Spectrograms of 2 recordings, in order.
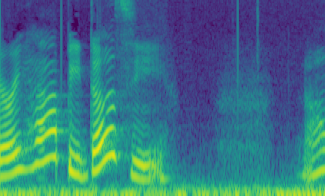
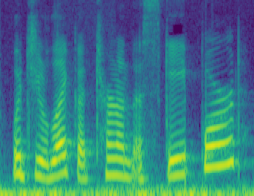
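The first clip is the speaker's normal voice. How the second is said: ordinary delivery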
